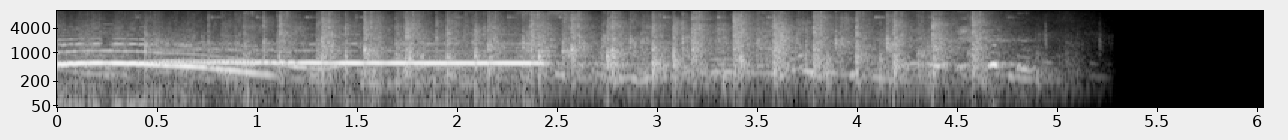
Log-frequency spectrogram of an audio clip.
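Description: Audience clapping and whooping at the end of a song, with one long held 'woo' and several falling cheers over the applause. The sound cuts off suddenly about five seconds in.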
